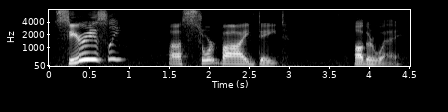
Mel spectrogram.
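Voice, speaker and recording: A man's voice: medium pitch, huge pitch swings, slow, creaky, dry recording. A man hosting a casual live stream, joking around and greeting viewers by name, his voice starting to go. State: losing his voice.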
